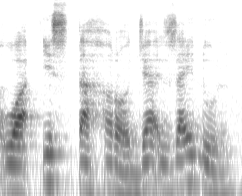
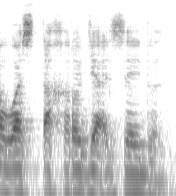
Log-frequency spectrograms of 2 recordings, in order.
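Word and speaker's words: واستخرج زيد: Jangan dibaca wa istakhroja Zaidun, melainkan dibacanya wastakhroja Zaidun.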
